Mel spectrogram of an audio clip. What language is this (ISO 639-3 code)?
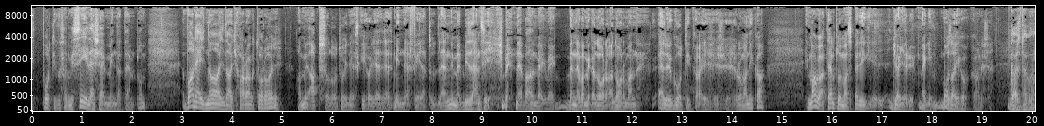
hun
